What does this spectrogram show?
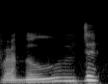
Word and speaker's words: removed: That's correct. Removed. Like a dog. D and dog.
